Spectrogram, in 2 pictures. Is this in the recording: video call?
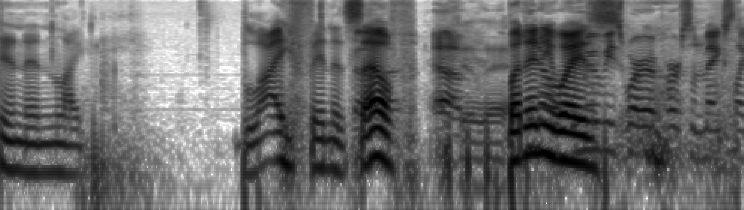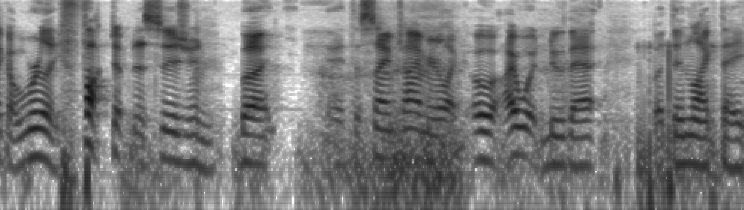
no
